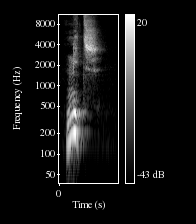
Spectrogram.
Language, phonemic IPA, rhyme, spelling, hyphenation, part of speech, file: Dutch, /nits/, -its, niets, niets, pronoun, Nl-niets.ogg
- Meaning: nothing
